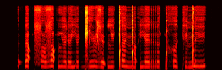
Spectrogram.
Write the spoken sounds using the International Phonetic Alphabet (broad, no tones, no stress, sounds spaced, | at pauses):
ʔ ə ʔ sˤ o zˤ ə ʔ ʎ ø ɾ ø j ø ɡ͡ǁ i ɭ z ø ʔ lʲ ø ǃ ɐ ŋ͡ǃ ɔ ʔ j ɛ r o ǃʰ o kʲ ɐ ŋ͡ǃ i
